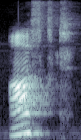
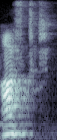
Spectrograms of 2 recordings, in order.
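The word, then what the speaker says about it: asked: আস্ক জিজ্ঞাসা করা আস্ক আস্কড আস্কড এই ওয়ার্ডটা উচ্চারণে একটু সমস্যা হয় মাঝেমধ্যে শুরুতেই দন্তস টা আগে আসে আস্কড আস্কড আস্কড এরকম আচ্ছা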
